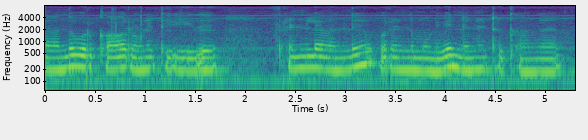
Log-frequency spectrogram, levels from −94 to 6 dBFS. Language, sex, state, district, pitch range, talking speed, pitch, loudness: Tamil, female, Tamil Nadu, Kanyakumari, 185-210 Hz, 135 wpm, 195 Hz, -17 LUFS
